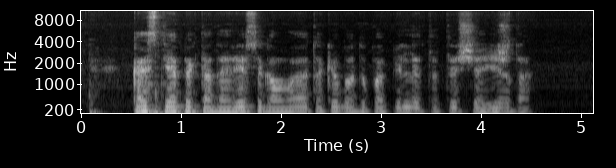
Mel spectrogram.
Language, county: Lithuanian, Šiauliai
